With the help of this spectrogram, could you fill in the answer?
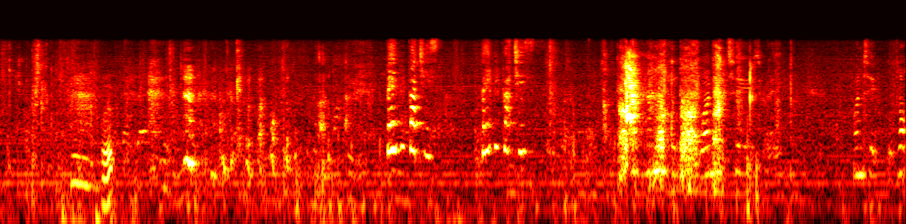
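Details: Springer Spaniel pups, six weeks old, giving short high yips and thin whimpers scattered across the recording, with a brighter burst of yelps near the end, while people talk over them indoors.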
